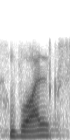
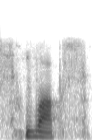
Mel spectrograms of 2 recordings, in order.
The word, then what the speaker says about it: walks: देखिए के साइलेंट है यहाँ पर, के यहाँ पर साइलेंट है. कई लोग वॉल्क्स ऐसा पढ़ते हैं जो कि गलत है. इसका सही प्रोनाउंसिएशन है WALKS, वॉक्स, वॉक्स.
